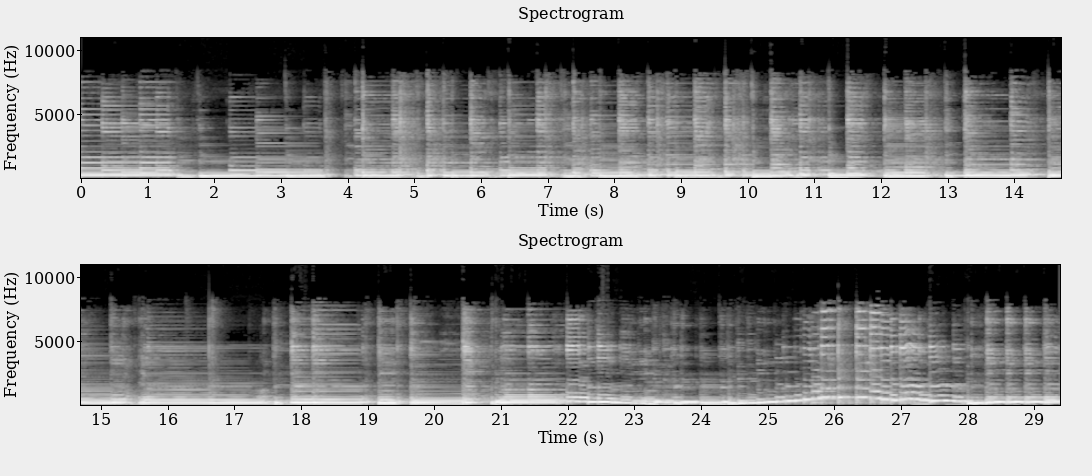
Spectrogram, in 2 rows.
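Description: Electric guitar played through a Peavey Rage 158 TransTube combo amp, with the treble turned down and the pre switch on, which evens out the highs and compresses the tone: a run of chords and single notes. Near the end one note swoops down in pitch and back up again.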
